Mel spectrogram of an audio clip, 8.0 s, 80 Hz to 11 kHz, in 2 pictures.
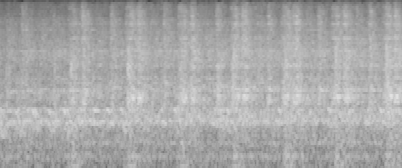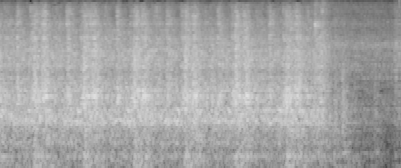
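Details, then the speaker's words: Smoky 1960 John Deere 1010 diesel cranking after glow plug preheat: slow cranking at about two beats per second with occasional weak firing from two cylinders; the owner suspects the other two lack working glow plugs. "kind of hear those two cylinders trying I think if all four of them had glow plugs it would start"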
